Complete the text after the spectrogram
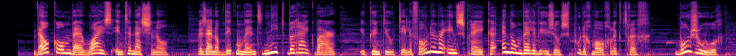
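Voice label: dutch interactive voice response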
